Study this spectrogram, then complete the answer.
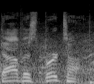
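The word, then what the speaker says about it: Dāvis Bertāns: Oh, well, now, at this point in my life, Davis Bertans. Is that how you say his name? Yeah. Davis Bertans.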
